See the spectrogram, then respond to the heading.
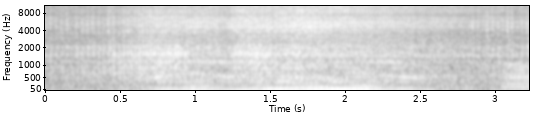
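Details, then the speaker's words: SAIC Maxus G10, Yunnei 1.9T diesel, 130,000 km, after replacing both loose timing chains that caused knocking, shaking and weak acceleration: smooth, even diesel idle with a brief rev, no knocking or rattle. "异响没有了。这才是柴油车该有的声音嘛！"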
